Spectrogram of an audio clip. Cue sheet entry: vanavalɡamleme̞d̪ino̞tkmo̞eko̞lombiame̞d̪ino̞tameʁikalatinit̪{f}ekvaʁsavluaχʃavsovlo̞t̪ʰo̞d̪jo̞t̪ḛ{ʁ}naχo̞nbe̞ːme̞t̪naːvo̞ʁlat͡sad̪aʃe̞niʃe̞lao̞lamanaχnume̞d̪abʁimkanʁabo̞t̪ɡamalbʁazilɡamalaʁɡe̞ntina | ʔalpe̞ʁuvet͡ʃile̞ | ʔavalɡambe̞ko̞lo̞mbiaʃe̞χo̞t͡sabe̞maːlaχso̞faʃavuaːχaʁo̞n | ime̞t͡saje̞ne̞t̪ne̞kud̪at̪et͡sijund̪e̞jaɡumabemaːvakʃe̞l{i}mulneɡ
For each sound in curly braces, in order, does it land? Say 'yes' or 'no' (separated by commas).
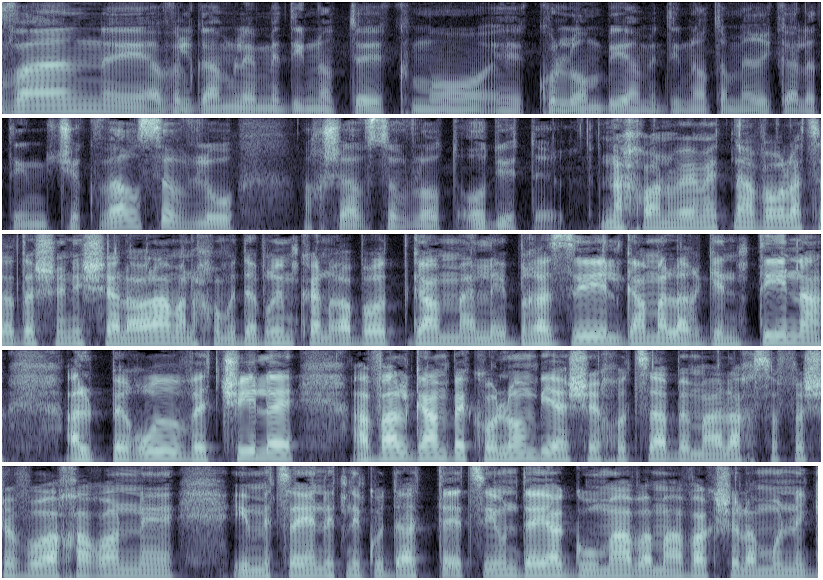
no, yes, no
